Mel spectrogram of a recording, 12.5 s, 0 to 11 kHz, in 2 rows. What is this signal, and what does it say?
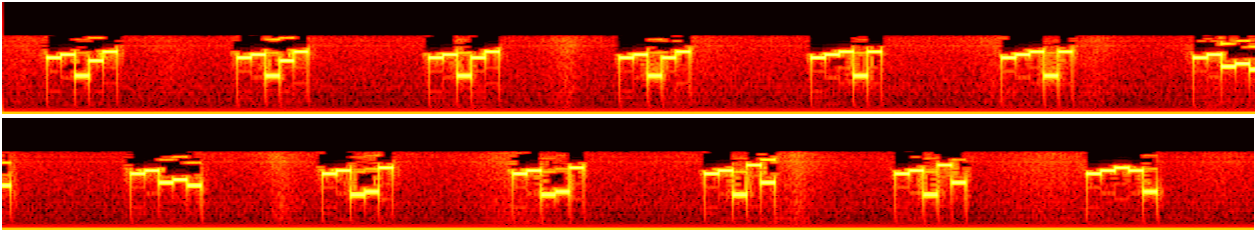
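Five-tone selective call (ZVEI), heard as quick runs of five tones, tones of about 70 ms. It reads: 89270 89270 89280 89280 89020 89020 89564 89564 89120 89120 89115 89115 89092
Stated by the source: ZVEI five-tone call received on an SDR.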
